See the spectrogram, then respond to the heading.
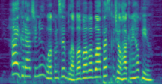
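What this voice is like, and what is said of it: Polished customer-service phone voice. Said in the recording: “You got a nice-ass phone voice.”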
